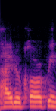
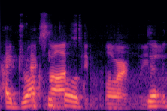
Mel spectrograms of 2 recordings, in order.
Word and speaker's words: hydroxychloroquine: And there's arguments that whichever pre-effects with hydrochloroquine, the few things, no, let me say it right, hydroxychloroquine, the very few things that are with that is something that you take.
